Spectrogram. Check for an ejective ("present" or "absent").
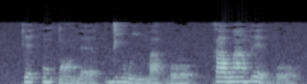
absent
